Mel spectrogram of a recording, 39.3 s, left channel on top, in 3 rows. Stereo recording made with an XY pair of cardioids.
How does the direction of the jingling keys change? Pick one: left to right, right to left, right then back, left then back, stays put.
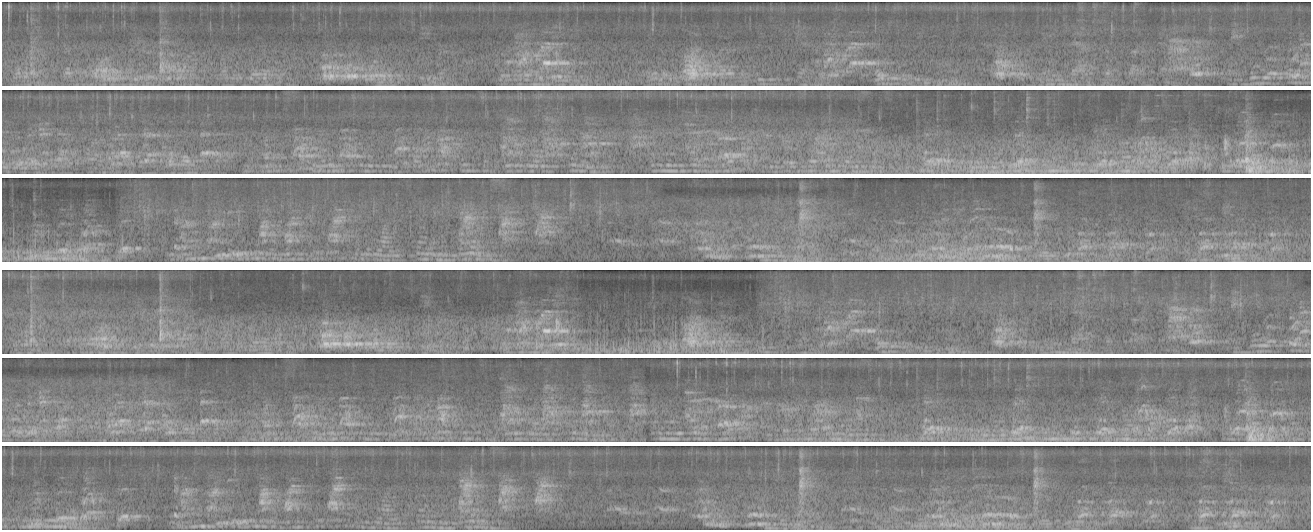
right to left.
